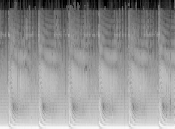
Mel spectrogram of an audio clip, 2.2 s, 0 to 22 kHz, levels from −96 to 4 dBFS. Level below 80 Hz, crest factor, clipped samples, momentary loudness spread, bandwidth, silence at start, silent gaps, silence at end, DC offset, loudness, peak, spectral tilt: -4 dBFS; 2 dB; 5%; 1 LU; 12.5 kHz; 0 s; none; 0 s; under 0.1%; -5 LUFS; 0 dBFS; -6 dB/octave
